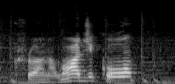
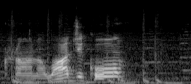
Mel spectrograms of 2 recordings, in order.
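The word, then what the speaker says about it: cronológica: a hard C Sound chronological in Spanish it's going to be spelled with just a hard C no h in it chronologica to English chronological and Spanish chronologica and one last one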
